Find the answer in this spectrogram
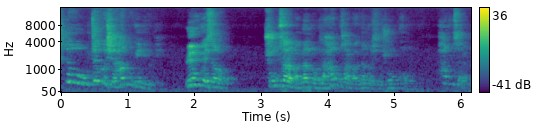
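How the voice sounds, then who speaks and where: A pastor from Jeolla with a Jeolla accent, lecturing a seminary class on the Bible in a lively, joking manner and often asking the class questions. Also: male voice, on the high side, fast talker, slight background noise. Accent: Jeolla Korean. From Jeolla, South Korea. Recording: echoey room, recorded from a distance.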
